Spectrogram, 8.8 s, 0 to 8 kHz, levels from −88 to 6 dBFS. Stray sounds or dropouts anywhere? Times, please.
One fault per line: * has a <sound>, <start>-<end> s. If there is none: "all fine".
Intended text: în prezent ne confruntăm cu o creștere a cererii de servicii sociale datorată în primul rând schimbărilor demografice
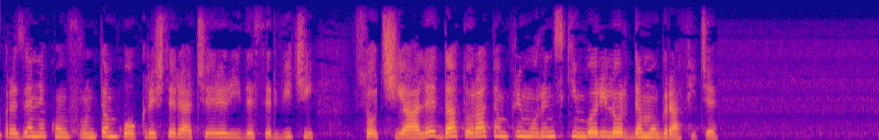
all fine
